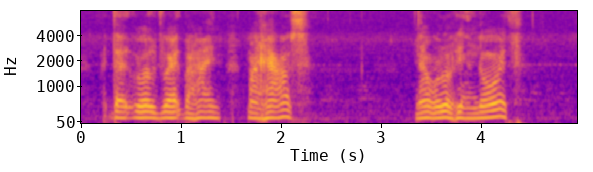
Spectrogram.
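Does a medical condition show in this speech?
Yes: spinal muscular atrophy type two.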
